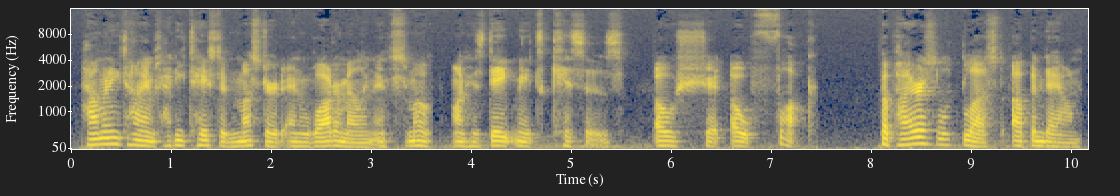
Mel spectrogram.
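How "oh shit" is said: ordinary delivery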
